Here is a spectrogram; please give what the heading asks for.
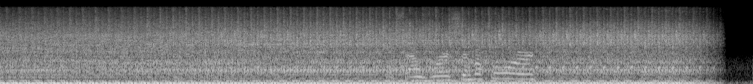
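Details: GMC Yukon Denali 6.2L LS with DOD, first start after reassembly with lifters replaced: fast steady ticking over idle despite oil pressure; owner suspects the new hydraulic lifters are not yet filled with oil.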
